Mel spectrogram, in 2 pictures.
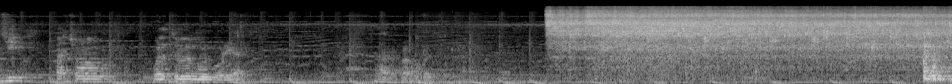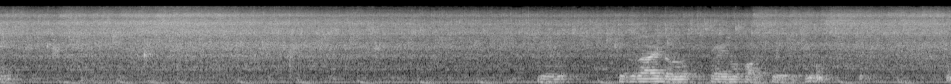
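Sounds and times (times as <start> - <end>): paste sizzling in hot oil: 5.4 - 19.0.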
